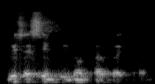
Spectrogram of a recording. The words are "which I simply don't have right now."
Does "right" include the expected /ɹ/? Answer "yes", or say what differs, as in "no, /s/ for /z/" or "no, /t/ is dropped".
no, /l/ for /ɹ/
